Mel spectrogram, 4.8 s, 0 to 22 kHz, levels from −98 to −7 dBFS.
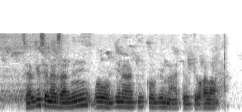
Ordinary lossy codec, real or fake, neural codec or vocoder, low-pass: MP3, 48 kbps; real; none; 7.2 kHz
